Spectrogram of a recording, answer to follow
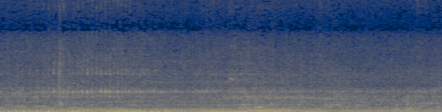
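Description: Street background noise: a steady low engine rumble, like traffic or an idling vehicle, with indistinct voices.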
